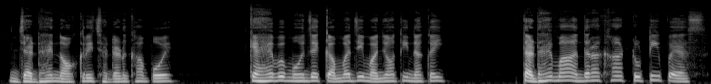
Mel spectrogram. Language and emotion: Sindhi, sad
